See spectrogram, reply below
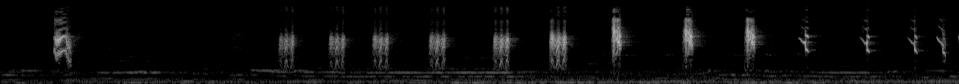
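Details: Long-tailed shrike lure song for stimulating a lazy singer: one sharp note, then a steady series of dry, harsh chack notes about every half second, shifting to short, quick downslurred chips at the end, with a faint hum behind.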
